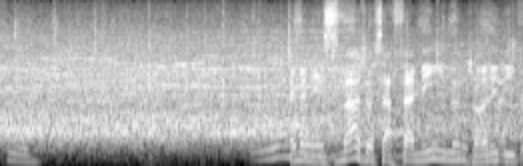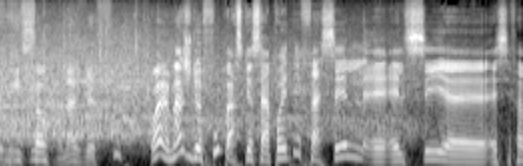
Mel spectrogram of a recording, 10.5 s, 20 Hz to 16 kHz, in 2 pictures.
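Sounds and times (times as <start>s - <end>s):
large crowd cheering at a tennis match in Montréal: 0.0s - 10.1s
person whooping: 2.4s - 6.6s
laughter: 2.6s - 9.3s
speech: 2.9s - 10.4s.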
